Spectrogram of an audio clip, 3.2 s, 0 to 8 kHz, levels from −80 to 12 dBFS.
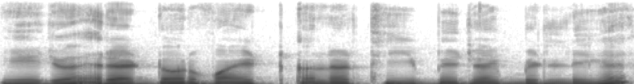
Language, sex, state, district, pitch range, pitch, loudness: Hindi, male, Chandigarh, Chandigarh, 110-125 Hz, 115 Hz, -17 LUFS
